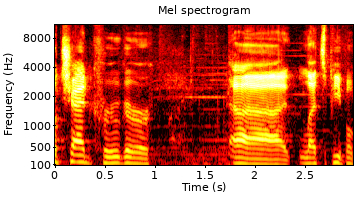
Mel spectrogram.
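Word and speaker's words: Kroeger: it's like how Chad Krueger uh lets people call him Chad Kroger because he didn't tell anyone that his name's actually pronounced Krueger until a few years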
